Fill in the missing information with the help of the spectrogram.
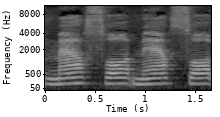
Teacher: اور صاد جو ہے یہ موٹا لیٹر ہے، اس میں صفیر ہے، اس میں رخاوہ ہے، یعنی سیٹی کی آواز ہے، آواز چلے گی اور موٹا ہے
